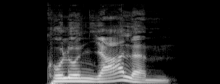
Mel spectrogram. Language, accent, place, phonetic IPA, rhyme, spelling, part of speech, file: German, Germany, Berlin, [koloˈni̯aːləm], -aːləm, kolonialem, adjective, De-kolonialem.ogg
- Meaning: strong dative masculine/neuter singular of kolonial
